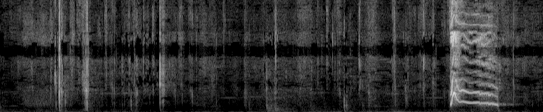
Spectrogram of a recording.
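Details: Pet otter Usomaru asking for his treats indoors: scattered clicks and soft crinkling, then one loud, high squeal that slides downward and lasts about half a second near the end.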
